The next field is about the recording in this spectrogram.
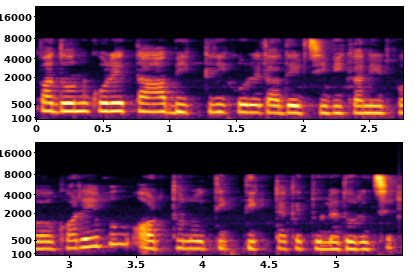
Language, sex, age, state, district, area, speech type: Bengali, female, 45-60, West Bengal, Purulia, urban, spontaneous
